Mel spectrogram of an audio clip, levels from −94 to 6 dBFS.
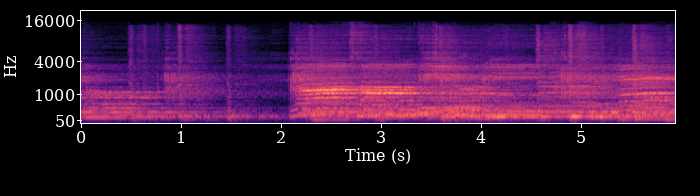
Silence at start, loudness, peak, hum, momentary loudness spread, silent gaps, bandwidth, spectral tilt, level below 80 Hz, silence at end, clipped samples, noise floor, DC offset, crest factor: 0 s; -22 LUFS; -6 dBFS; none; 18 LU; none; 16 kHz; -4.5 dB/octave; -70 dBFS; 0 s; under 0.1%; -49 dBFS; under 0.1%; 18 dB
